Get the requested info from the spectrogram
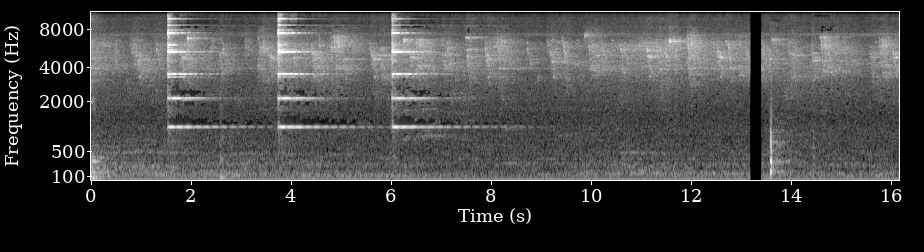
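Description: Altar bell struck three times, about two seconds apart, each strike ringing with a clear high tone and fading away. The ringing marks the elevation of the host at the consecration.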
